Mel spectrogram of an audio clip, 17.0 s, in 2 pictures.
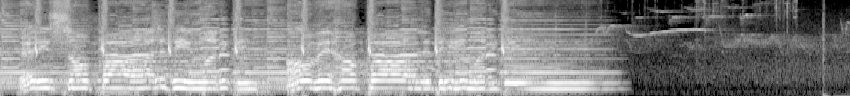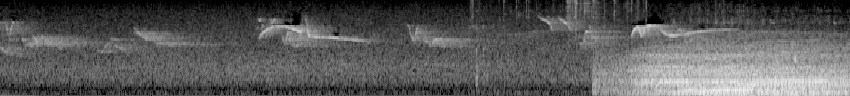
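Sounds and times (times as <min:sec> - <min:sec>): music: 0:00.0 - 0:06.3
outdoor hiss: 0:00.0 - 0:16.0
birds chirping: 0:03.8 - 0:16.6.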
